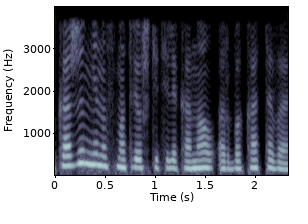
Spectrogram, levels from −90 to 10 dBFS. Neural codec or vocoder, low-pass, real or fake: none; 3.6 kHz; real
